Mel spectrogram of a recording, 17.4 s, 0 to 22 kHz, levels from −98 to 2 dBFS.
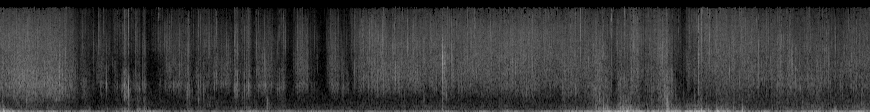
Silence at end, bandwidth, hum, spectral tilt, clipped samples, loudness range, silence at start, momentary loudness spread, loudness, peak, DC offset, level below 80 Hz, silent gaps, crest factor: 0 s; 17 kHz; none; -0.5 dB/octave; under 0.1%; 8 LU; 0 s; 12 LU; -45 LUFS; -14 dBFS; under 0.1%; -50 dBFS; none; 32 dB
